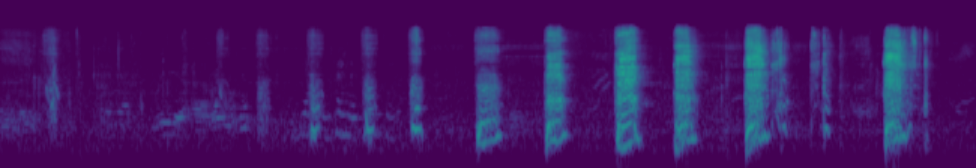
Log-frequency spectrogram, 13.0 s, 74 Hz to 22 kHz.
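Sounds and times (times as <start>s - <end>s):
dog hacking coughs: 7.3s - 7.6s, 8.2s - 11.1s, 11.8s - 12.4s.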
